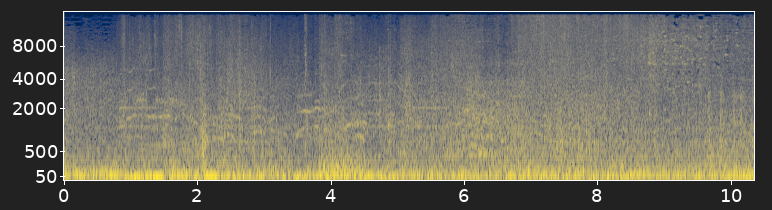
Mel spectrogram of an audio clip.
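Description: Film earthquake sound effects: a heavy, continuous low rumble of collapsing buildings with crashing debris, and people screaming over it.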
